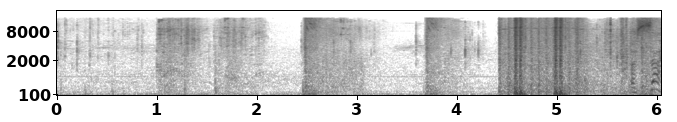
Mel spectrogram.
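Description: Machine-gun bursts in Call of Duty: Black Ops 3, a 1v1 match, with several loud broadband volleys separated by quieter gaps, the sharpest pair of bursts near the end.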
